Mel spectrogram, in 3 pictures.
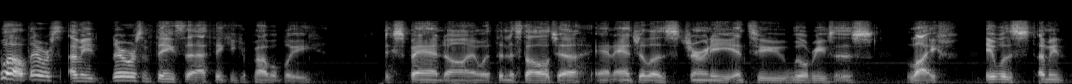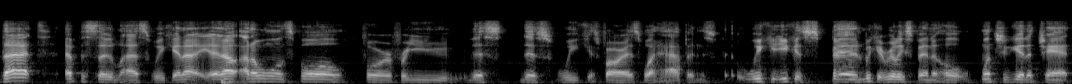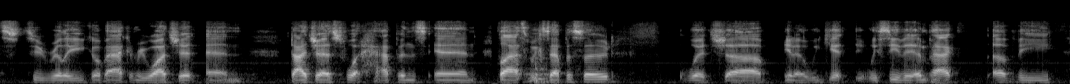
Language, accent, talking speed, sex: English, American, 170 wpm, male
